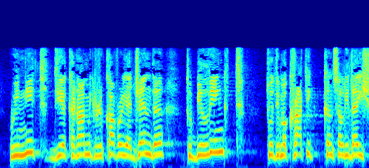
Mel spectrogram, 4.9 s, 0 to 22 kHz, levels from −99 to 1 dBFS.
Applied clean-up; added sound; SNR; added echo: none; none; none; none.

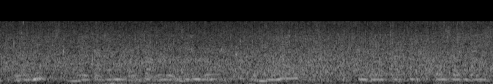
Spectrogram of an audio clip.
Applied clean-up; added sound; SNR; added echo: none; Stream / Ocean; -4 dB; reverberation time 0.4 s.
